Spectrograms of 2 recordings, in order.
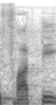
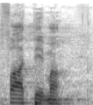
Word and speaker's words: فاطمہ: اب اس کو کوئی فاتی کہے, فتو کہہ دے تو کتنا دکھ ہوگا. تو وہ لوگ جو صحیح تلفظ کیا ہے علامہ صاحب؟ فاطمہ. فاطمہ پورا کہنا چاہیے. اور فاطمہ بھی نہیں ہوتا, فاطمہ تو ایک نیچے زیر ہے, فاطمہ ہے.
